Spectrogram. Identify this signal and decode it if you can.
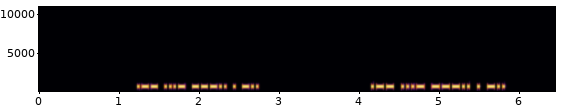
Morse code, heard as a keyed tone, about 35 wpm, 700 Hz. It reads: WV8ED WV8ED
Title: Speed Racing - USA 2x2 Call Signs 28wpm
